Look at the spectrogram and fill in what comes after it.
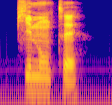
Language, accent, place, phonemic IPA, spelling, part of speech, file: French, France, Lyon, /pje.mɔ̃.tɛ/, piémontais, adjective, LL-Q150 (fra)-piémontais.wav
- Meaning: Piedmontese (of, from or relating to Piedmont, Italy)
